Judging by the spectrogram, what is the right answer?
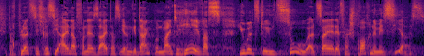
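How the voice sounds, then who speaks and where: A man speaks at a moderate pace with a fairly high pitch and a warm, somewhat breathy tone. The recording is very clean, with a silent background. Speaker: pastor. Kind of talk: sermon told as a retold story, bedtime-style storytelling. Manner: vivid, warm, descriptive narration.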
